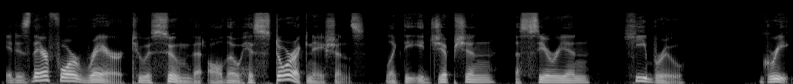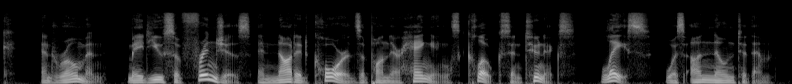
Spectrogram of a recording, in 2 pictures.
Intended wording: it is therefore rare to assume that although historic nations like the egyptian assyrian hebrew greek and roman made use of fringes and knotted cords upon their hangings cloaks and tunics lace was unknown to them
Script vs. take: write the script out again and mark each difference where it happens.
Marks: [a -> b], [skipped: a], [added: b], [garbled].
it is therefore rare to assume that although historic nations like the egyptian assyrian hebrew greek and roman made use of fringes and knotted cords upon their hangings cloaks and tunics lace was unknown to them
